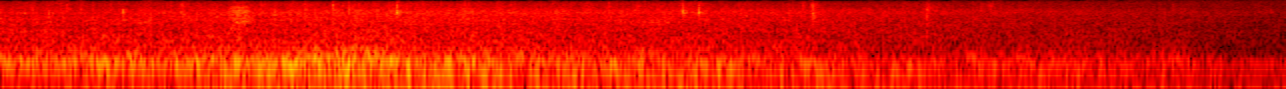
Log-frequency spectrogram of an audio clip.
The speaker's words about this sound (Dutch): Dat onweer gaat toch weer voorbij? Nee, niet waar. Het gaat eeuwig zo door.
